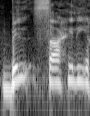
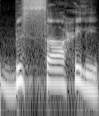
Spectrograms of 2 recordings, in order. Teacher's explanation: تو یہاں سین کی آواز ہوگی، لام کی آواز ادا نہیں کی جائے گی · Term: حرف شمسیہ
